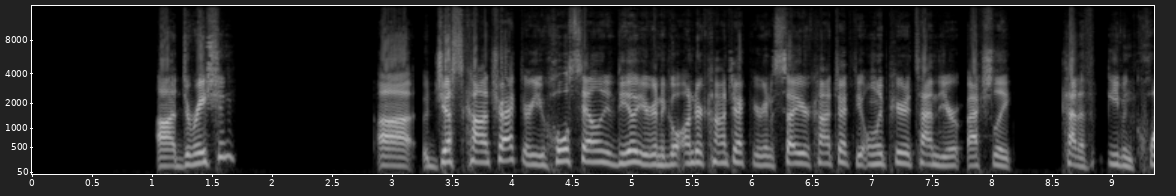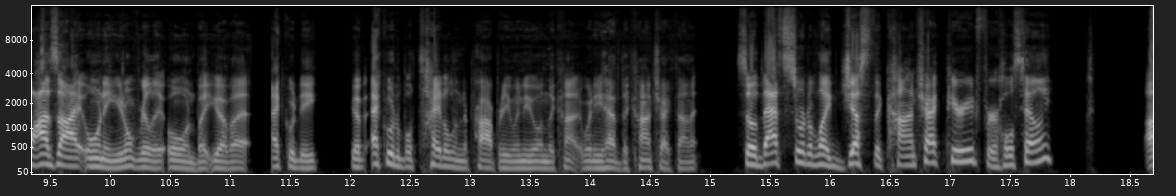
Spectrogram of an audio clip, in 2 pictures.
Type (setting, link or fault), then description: setting, live audience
